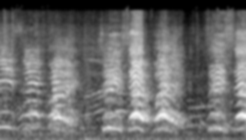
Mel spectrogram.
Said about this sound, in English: Two dozen bus drivers and policemen chant, "We can do it," as they form a human chain. They're loading a truck with heavy packs of water destined for a ship to Haiti.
